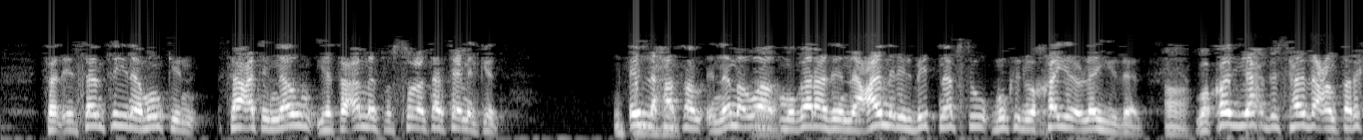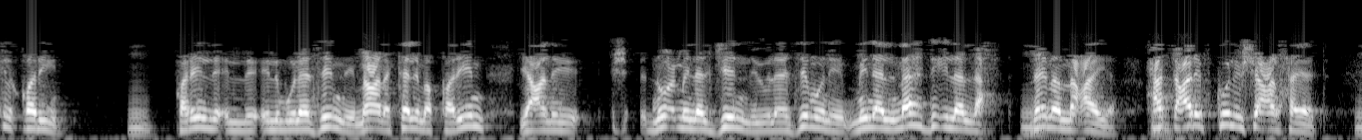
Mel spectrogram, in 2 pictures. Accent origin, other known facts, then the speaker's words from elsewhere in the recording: Mansoura, Egypt; انا اعرف رجل كان في احد القرى المجاوره لقريتي المنصوره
